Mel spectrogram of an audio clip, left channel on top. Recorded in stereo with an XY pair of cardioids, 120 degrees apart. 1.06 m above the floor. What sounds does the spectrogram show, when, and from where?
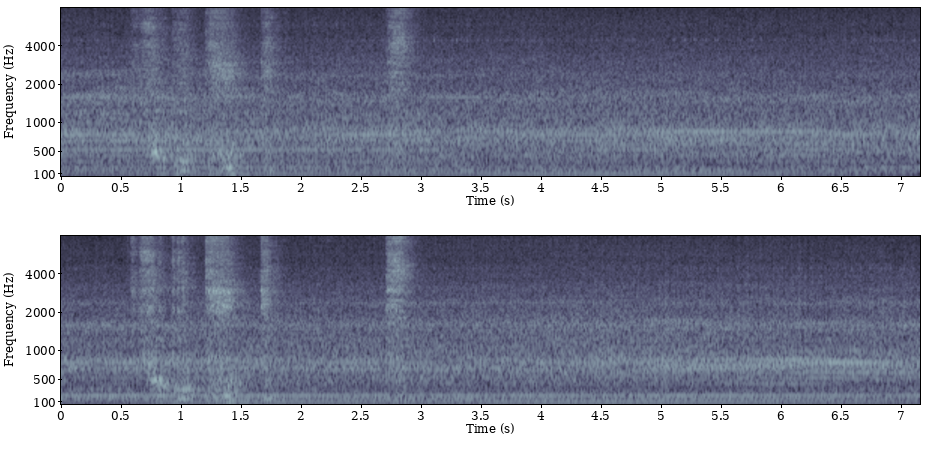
0.5 s tape being pulled: 55° right, 6.5 m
